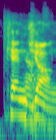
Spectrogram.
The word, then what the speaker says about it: Ken Jeong: It's Ken Jeong, right?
